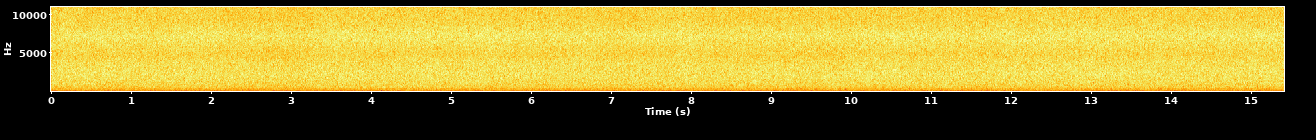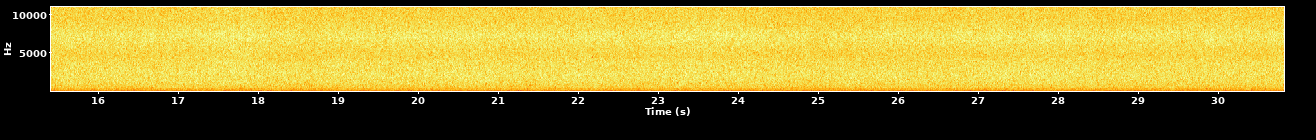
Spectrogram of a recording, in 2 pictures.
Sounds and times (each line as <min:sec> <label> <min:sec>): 0:00.0 water of the of the river Enns falls down a steep slope 0:30.8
